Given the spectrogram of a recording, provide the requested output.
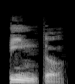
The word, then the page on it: tinto: espagnol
